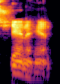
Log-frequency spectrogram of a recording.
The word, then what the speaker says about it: Shanahan: me was placed by Nicole shannan Shan Shanahan whatever RFK Jr's previous vice president I can never miss say her name right I think it's Shanahan um it's all about Trump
